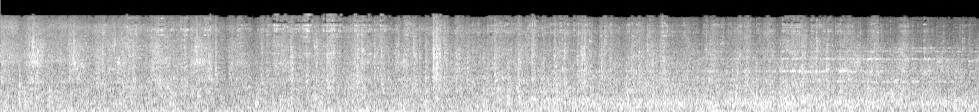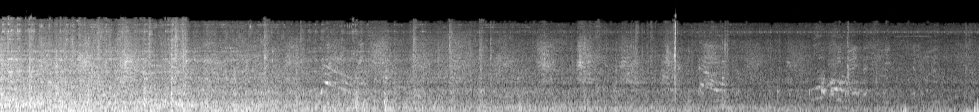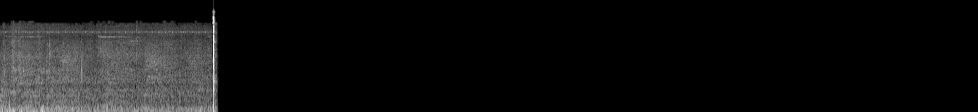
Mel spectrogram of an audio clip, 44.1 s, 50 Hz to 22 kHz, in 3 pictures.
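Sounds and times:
train rolling past: 0:00.0 - 0:32.5
wheels clicking over rail joints: 0:00.0 - 0:32.6.

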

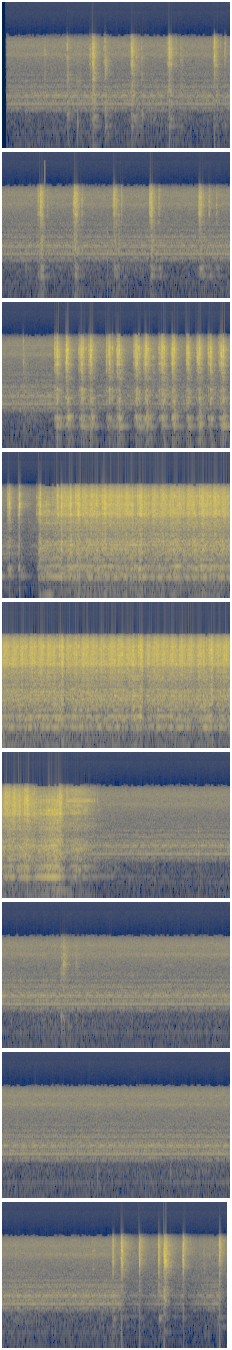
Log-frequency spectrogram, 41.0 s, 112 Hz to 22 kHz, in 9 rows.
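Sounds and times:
calculator mechanism clattering: 0:10.2 - 0:24.2.

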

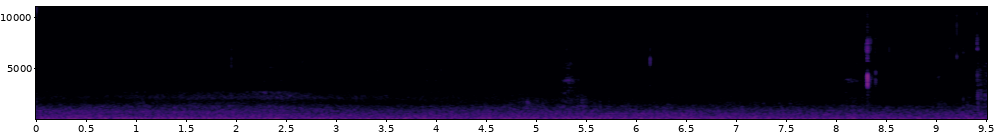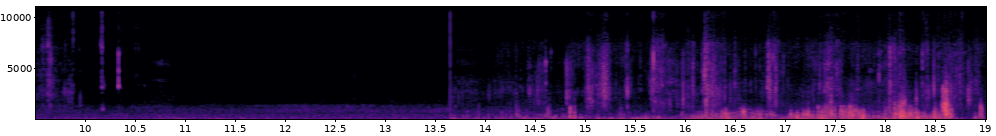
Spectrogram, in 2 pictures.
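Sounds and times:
wind rumble on microphone: 0:00.0 - 0:19.0
footsteps crunching on gravel: 0:13.7 - 0:19.0.

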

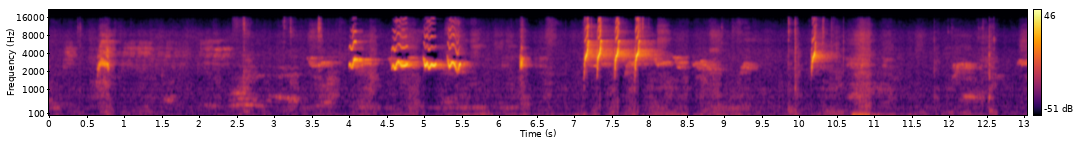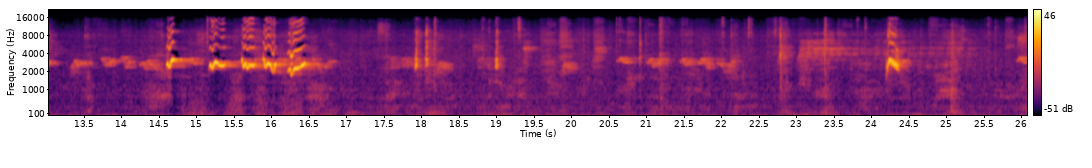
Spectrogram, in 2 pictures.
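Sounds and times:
bird chirping and whistling: 0:04.0 - 0:05.6, 0:07.1 - 0:08.3, 0:10.2 - 0:10.5, 0:14.6 - 0:16.6, 0:24.2 - 0:24.5.

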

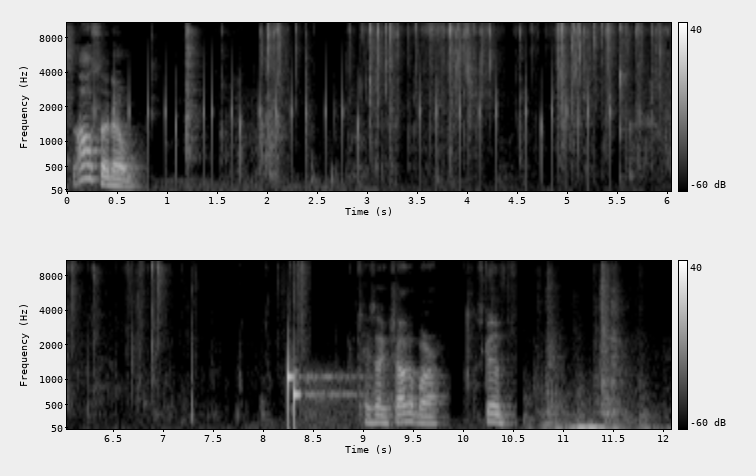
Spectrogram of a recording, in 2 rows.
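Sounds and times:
plastic wrapper crinkling and tearing: 0:01.5 - 0:08.2.

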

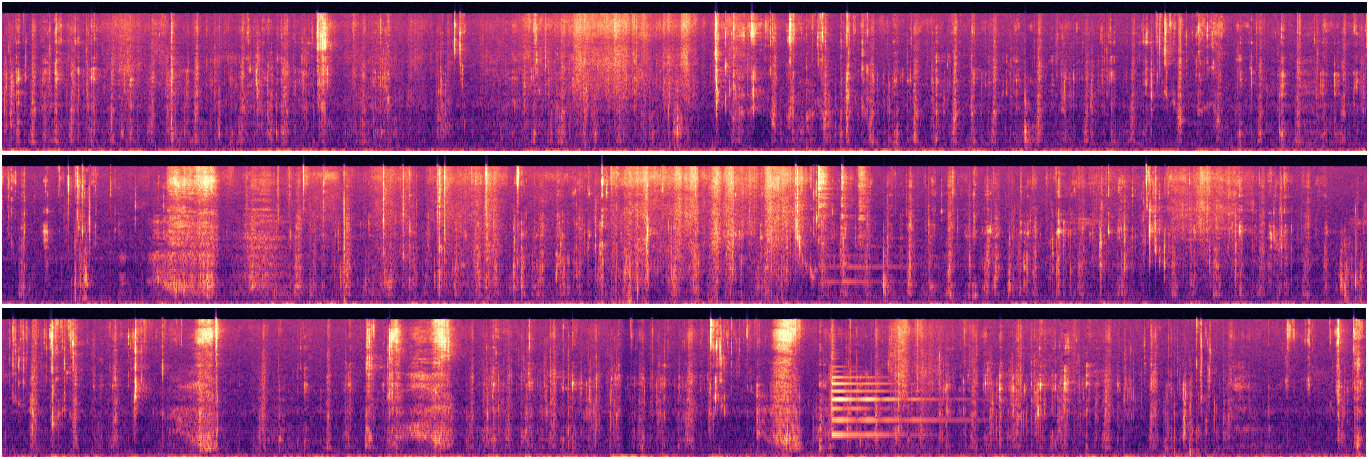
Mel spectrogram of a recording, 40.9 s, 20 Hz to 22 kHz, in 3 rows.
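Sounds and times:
wet chewing: 0:00.0 - 0:15.8, 0:16.4 - 0:35.6
slurping: 0:15.1 - 0:17.8.

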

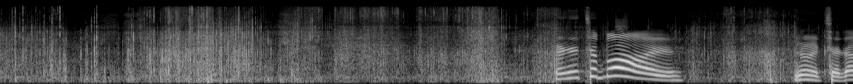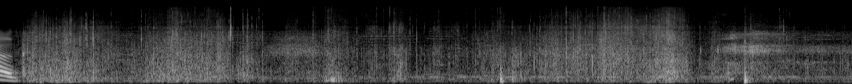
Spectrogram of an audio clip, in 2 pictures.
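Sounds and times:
plastic wrapping crinkling: 0:00.0 - 0:17.0.

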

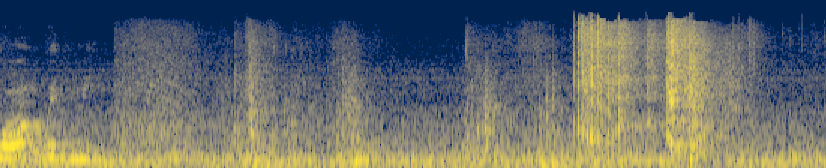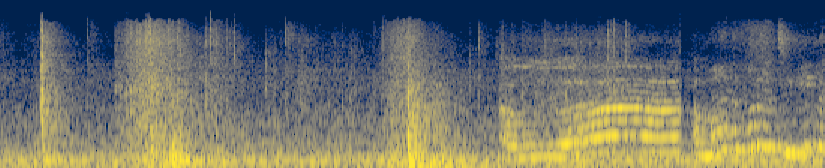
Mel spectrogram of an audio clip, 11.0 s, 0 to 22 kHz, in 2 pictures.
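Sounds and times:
plastic wrapping crinkling: 0:06.0 - 0:10.0.

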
